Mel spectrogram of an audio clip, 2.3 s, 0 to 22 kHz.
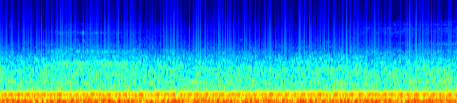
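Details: Before sound: Cooper Endurance Plus tires roaring since a rotation, cruising around 55 mph; constant deep drone with steady unchanging hum; owner suspects tire tread, maybe wheel bearings, before swapping to used Michelin Premier tires.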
